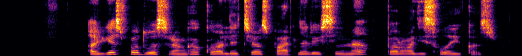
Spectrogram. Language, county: Lithuanian, Alytus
